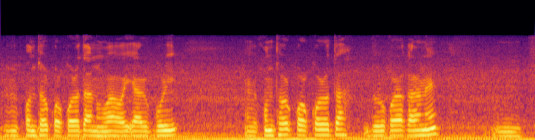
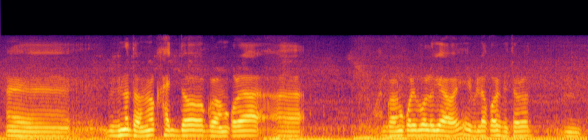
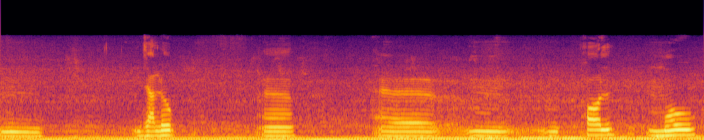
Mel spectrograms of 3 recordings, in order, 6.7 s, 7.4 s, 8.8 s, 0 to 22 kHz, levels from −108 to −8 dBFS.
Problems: constant background noise, continuous background conversations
